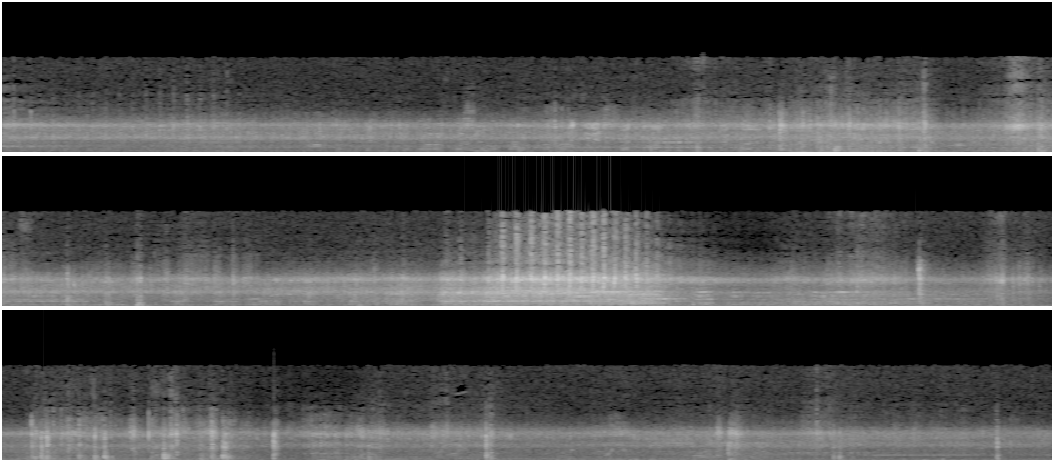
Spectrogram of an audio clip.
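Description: Municipal machinery engines running amid background voices, with a heavy vehicle's engine loud up close for a couple of seconds about halfway through. A few sharp knocks follow shortly after.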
